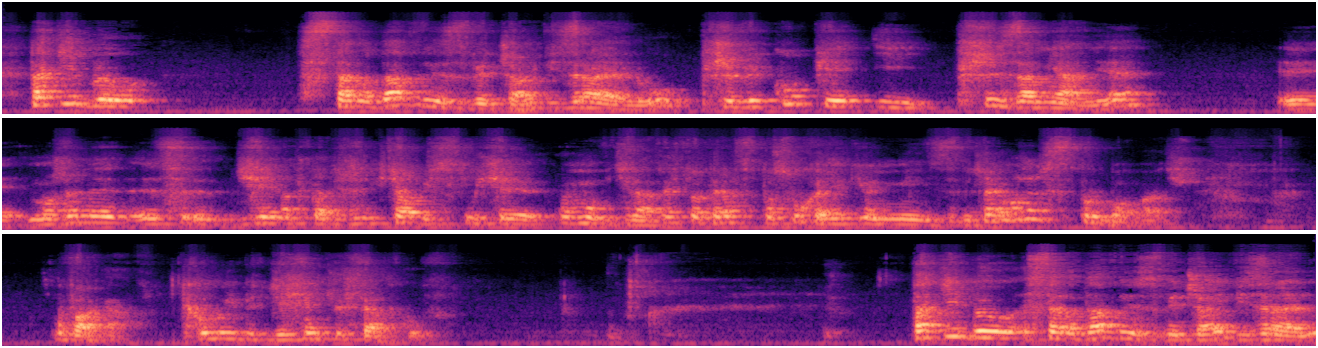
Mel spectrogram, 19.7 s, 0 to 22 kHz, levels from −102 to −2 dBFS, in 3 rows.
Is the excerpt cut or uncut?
uncut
